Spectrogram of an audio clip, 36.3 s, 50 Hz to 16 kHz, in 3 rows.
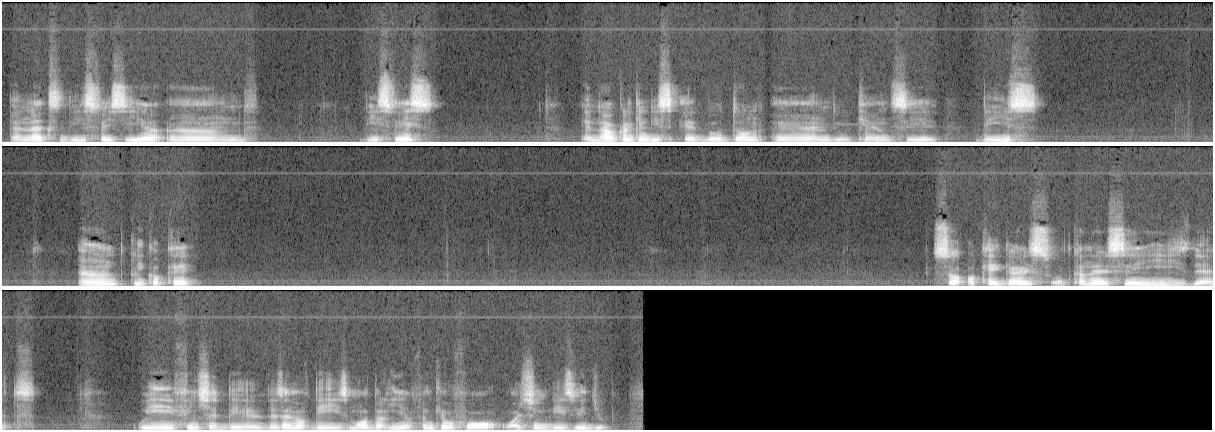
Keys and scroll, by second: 16.7 Home.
